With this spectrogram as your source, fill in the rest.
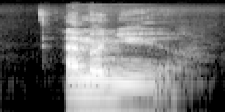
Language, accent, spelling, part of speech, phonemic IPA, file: French, France, ammoniure, noun, /a.mɔ.njyʁ/, LL-Q150 (fra)-ammoniure.wav
- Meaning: ammoniate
